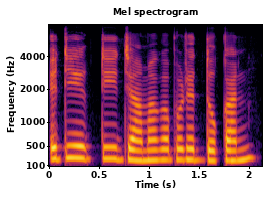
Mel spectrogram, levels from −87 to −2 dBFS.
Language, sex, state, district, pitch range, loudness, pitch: Bengali, female, West Bengal, Cooch Behar, 210-240 Hz, -16 LUFS, 220 Hz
